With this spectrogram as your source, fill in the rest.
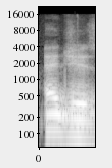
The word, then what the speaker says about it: edges: Edges. Edges, yeah, edge. Edges. Yeah. Extra syllable.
